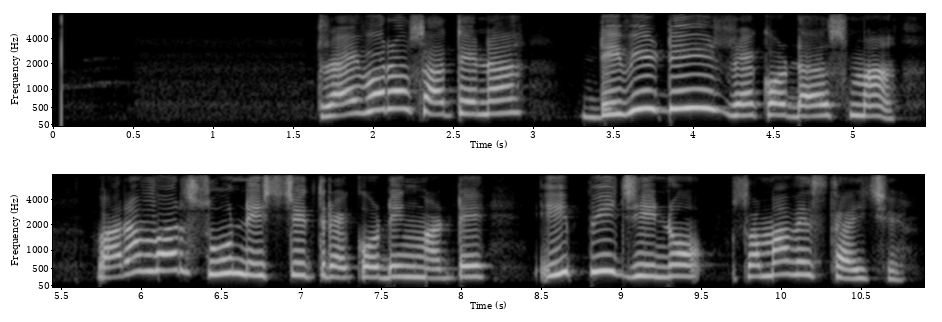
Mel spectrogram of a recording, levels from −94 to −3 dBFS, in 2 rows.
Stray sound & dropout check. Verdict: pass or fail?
pass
